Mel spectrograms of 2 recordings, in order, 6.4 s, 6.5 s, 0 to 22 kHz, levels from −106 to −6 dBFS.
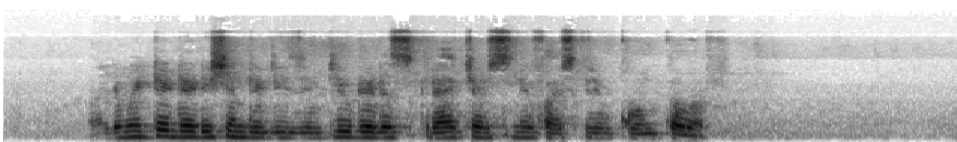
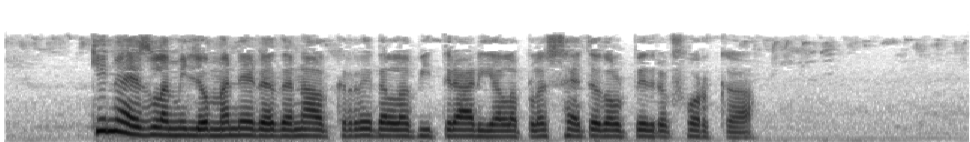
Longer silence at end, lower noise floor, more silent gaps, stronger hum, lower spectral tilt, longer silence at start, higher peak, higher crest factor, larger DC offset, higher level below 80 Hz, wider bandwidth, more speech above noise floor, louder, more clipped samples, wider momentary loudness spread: first, 1.65 s vs 1.45 s; about the same, -57 dBFS vs -59 dBFS; neither; neither; second, -3.5 dB/octave vs -6 dB/octave; about the same, 0.6 s vs 0.6 s; about the same, -2 dBFS vs -4 dBFS; about the same, 18 dB vs 16 dB; neither; second, -62 dBFS vs -56 dBFS; first, 9.6 kHz vs 8.2 kHz; about the same, 40 dB vs 40 dB; first, -17 LUFS vs -20 LUFS; neither; about the same, 9 LU vs 10 LU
